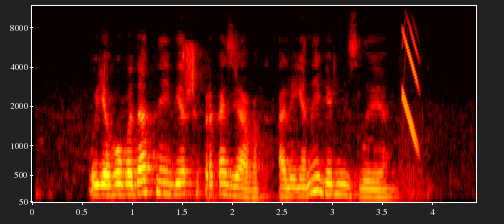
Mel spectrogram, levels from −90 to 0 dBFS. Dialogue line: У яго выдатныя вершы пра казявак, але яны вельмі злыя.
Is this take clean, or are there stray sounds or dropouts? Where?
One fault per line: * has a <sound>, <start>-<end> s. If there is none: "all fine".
* has a chirp, 3.7-3.9 s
